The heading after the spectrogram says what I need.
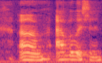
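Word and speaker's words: avolition: Maybe I'm pronouncing it wrong. A-V-O-L-I-T-I-O-N? Oh, got it. Abolition.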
